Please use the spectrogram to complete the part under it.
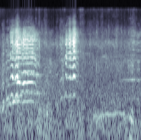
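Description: Goats at a goat farm in Arughat, Nepal, with two close, quavering bleats in quick succession, then quiet background shuffling.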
